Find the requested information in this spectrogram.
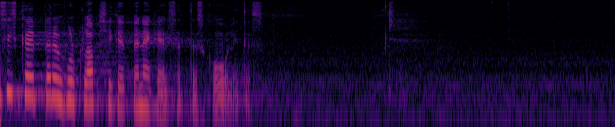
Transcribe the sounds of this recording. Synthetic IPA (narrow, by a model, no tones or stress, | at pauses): siːskæjb̚pːe̞ɾejuɦulklɑpsikæjb̥ve̞ne̞ke̞ːlse̞t̪ːˑe̞sko̞̰ːlḭd̪̥e̞s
